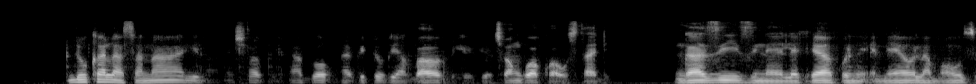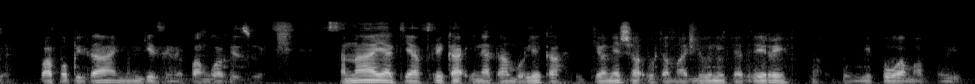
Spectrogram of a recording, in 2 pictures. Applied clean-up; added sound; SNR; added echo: neural mask model DeepFilterNet 3.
